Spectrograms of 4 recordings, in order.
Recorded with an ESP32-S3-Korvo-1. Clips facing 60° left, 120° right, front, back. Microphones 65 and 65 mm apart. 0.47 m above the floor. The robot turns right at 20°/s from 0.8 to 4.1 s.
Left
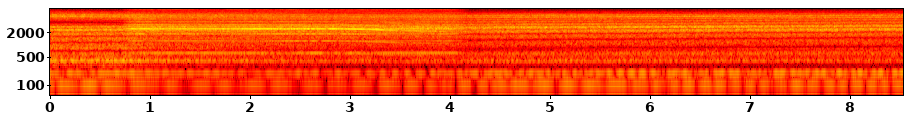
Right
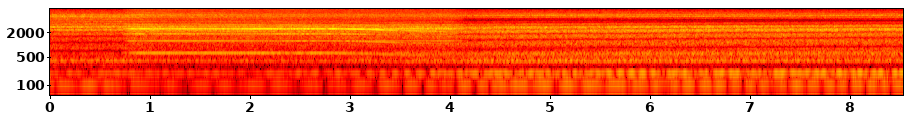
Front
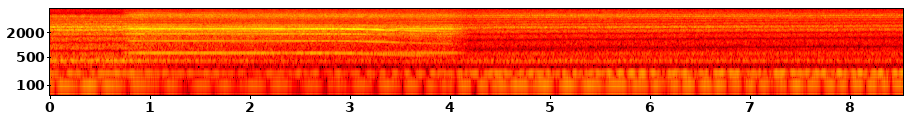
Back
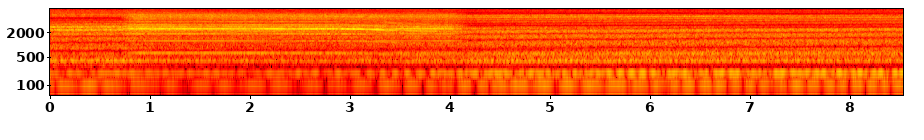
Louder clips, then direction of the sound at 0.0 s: Left 3 dB, back 1 dB; 100° left.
